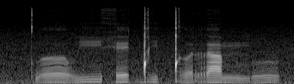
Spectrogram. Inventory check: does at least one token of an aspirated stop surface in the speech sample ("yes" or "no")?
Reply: no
